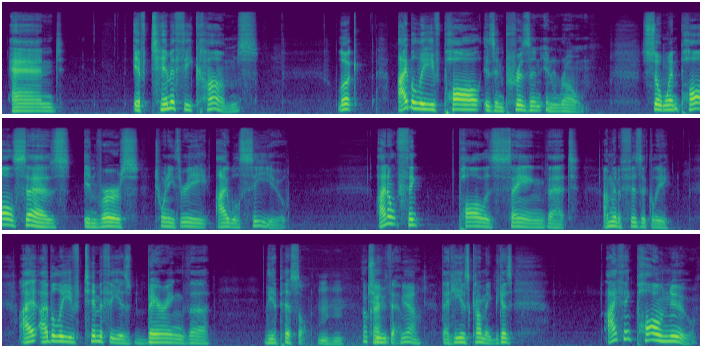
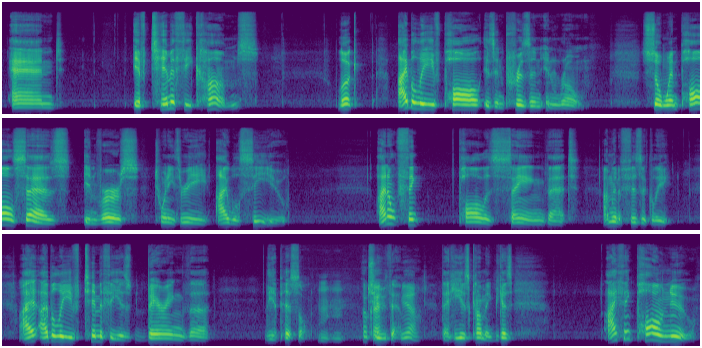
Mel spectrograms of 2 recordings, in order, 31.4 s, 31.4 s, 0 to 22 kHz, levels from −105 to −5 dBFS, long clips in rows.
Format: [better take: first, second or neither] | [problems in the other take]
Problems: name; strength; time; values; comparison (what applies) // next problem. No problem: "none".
first | thin; very; fading below 300 Hz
